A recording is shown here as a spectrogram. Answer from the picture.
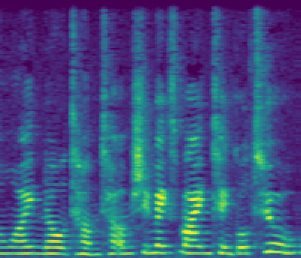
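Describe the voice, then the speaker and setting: A woman uses a put-on character voice pitched high. She keeps a moderate pace. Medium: read story. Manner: emotional, fussy.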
